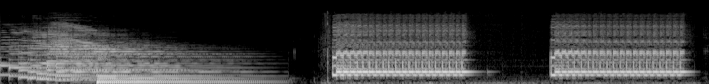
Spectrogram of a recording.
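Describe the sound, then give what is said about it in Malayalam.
A telephone rings on an outgoing call in a radio drama, with two long, loud, steady electronic rings separated by a short gap. A falling electronic tone comes before the rings. “ഞാനൊന്ന് സുരേന്ദ്രനെ വിളിക്കാം”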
